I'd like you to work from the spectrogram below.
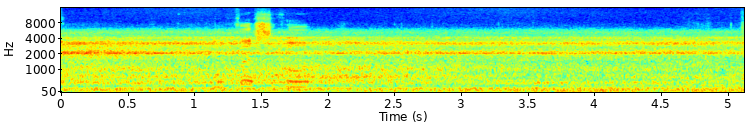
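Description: An Alpha Jet passes near RAF Lakenheath. Its engine gives a loud, steady, broad roar from start to finish, and a voice talks over it briefly at the beginning.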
